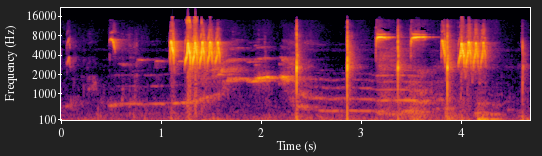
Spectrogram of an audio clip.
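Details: Cinereous tit (gelatik batu) from the Roban, Subah, Batang area in a filled song: dense high chirp clusters mixed with thin whistles, a low sustained tone and sharp clicks.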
